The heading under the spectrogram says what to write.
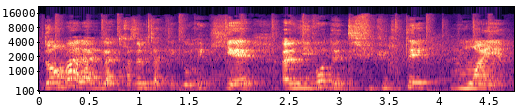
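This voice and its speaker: An English teacher on a video channel gives a casual spoken lesson to camera, lively and direct, calling her viewers "les gars" and switching into English example sentences. Her voice is a little high at a normal speed, recorded in an echoey room with faint music.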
